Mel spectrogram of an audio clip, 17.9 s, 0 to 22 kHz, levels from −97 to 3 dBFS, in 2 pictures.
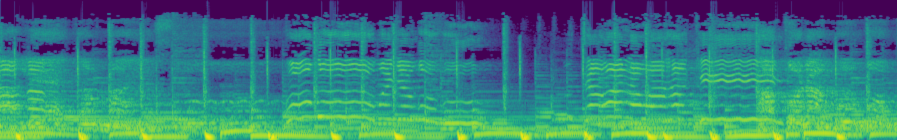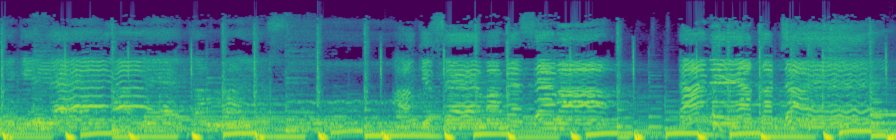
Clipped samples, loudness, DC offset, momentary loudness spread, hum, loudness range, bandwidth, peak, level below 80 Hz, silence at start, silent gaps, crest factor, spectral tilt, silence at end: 0.3%; -12 LUFS; 0.1%; 5 LU; none; 2 LU; 15 kHz; 0 dBFS; -16 dBFS; 0 s; none; 10 dB; -5.5 dB/octave; 0 s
